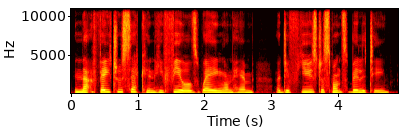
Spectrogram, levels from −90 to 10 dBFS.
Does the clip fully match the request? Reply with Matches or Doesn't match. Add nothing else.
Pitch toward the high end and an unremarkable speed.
Matches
